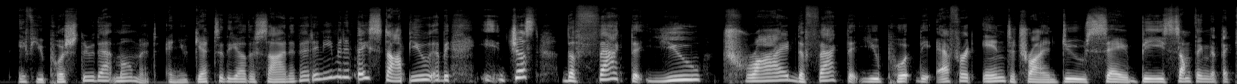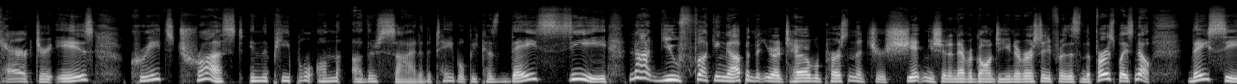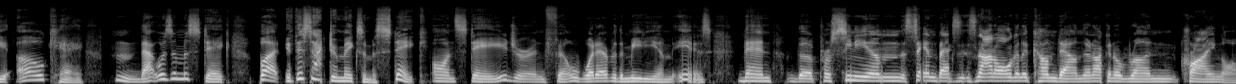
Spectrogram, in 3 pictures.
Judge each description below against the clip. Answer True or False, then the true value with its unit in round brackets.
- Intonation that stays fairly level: False (5.3 semitones)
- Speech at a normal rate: False (215 wpm)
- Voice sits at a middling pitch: True (145 Hz)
